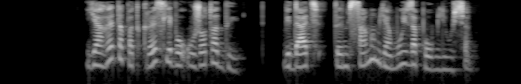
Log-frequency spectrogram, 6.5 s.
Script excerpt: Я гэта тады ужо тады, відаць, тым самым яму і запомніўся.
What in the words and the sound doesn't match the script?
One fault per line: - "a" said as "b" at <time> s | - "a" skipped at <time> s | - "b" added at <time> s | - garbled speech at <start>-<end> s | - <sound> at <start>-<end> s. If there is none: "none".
- "тады" said as "падкрэсліваў" at 1.6 s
